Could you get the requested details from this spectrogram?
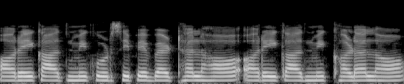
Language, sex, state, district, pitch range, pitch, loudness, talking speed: Bhojpuri, female, Uttar Pradesh, Deoria, 185-190 Hz, 185 Hz, -14 LUFS, 180 wpm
